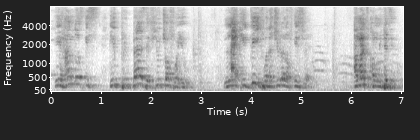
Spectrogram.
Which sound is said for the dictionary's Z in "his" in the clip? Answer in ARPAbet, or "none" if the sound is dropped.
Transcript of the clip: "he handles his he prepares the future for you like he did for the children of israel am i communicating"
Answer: S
